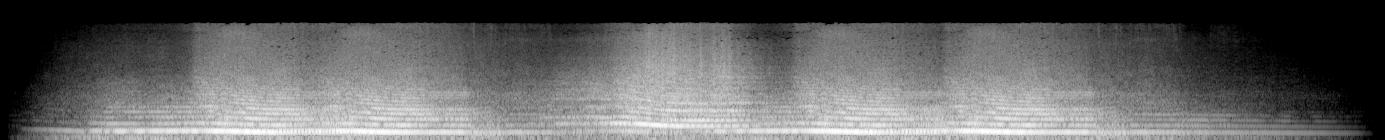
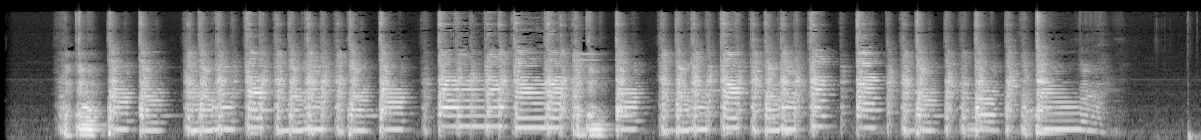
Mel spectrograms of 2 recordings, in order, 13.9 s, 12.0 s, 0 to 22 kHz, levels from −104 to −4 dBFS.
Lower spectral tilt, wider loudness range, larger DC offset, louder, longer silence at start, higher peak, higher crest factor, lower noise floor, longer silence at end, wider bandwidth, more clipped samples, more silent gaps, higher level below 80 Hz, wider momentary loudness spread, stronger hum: first, -7.5 dB/octave vs -3.5 dB/octave; about the same, 4 LU vs 2 LU; first, 0.2% vs under 0.1%; about the same, -12 LUFS vs -14 LUFS; first, 0.8 s vs 0.55 s; about the same, -2 dBFS vs 0 dBFS; about the same, 12 dB vs 16 dB; first, -64 dBFS vs -57 dBFS; first, 1.8 s vs 0.1 s; second, 11.5 kHz vs 17 kHz; neither; neither; first, -38 dBFS vs -50 dBFS; first, 19 LU vs 7 LU; neither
